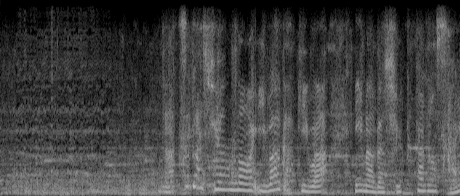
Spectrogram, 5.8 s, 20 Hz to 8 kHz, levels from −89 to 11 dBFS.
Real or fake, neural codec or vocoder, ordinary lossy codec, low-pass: fake; vocoder, 22.05 kHz, 80 mel bands, HiFi-GAN; Opus, 16 kbps; 7.2 kHz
